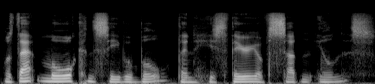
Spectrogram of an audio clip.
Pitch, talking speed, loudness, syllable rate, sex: 125 Hz, 160 wpm, -21 LUFS, 4.5 syllables/s, male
